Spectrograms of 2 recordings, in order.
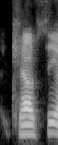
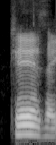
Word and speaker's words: Chiesa: Can you say his name? Chelsea. I can't pronounce his name. Chiesa. Chiesa, yes. Chiesa.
